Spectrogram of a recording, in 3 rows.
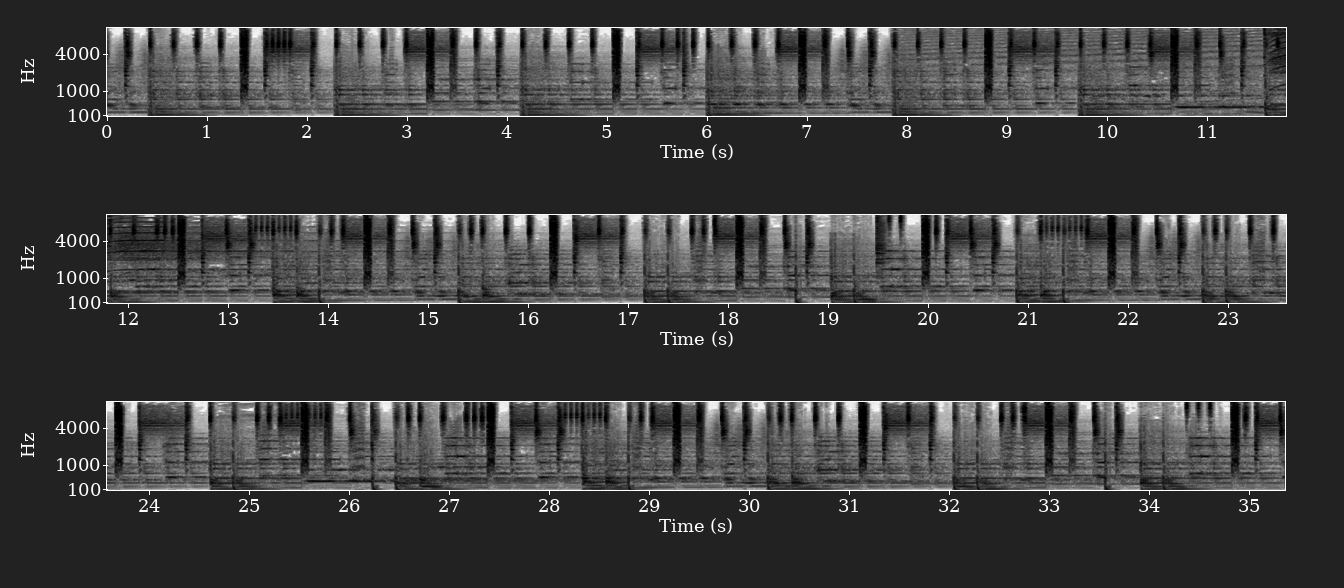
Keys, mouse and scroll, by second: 0.9 z, 1.0-2.4 right drag, 2.4 click, 2.8 middle click, 3.7 ctrl+z, 9.4-10.0 ctrl+scroll down 2, 10.0-10.3 ctrl+scroll up 1, 10.6-11.9 drag, 11.9 ctrl+z, 12.9-13.5 ctrl+scroll down 2, 13.5-14.2 ctrl+scroll up 1, 14.2-14.6 ctrl+scroll up 1, 16.8-19.4 drag, 19.4-21.2 middle drag, 21.2 ctrl+z, 23.6-30.4 drag, 30.4 ctrl+z, 30.7 middle click, 31.6 d, 32.3 middle click, 32.9 f, 33.5-35.3 drag.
